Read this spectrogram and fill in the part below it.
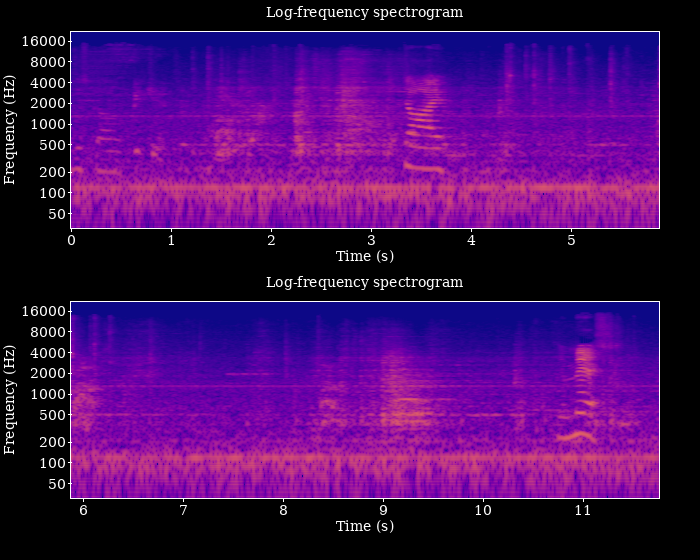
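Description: Game fighters' punches and blows thud and crash, heard through a television speaker.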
